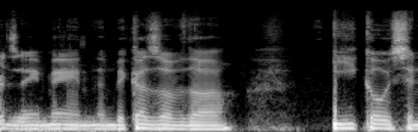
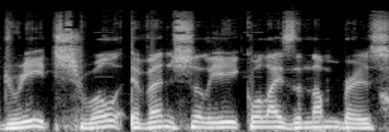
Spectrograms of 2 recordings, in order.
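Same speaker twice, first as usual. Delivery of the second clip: esports caster; 7 semitones higher than usual. Acted. Live play-by-play.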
